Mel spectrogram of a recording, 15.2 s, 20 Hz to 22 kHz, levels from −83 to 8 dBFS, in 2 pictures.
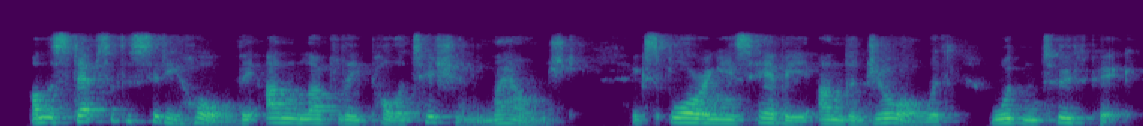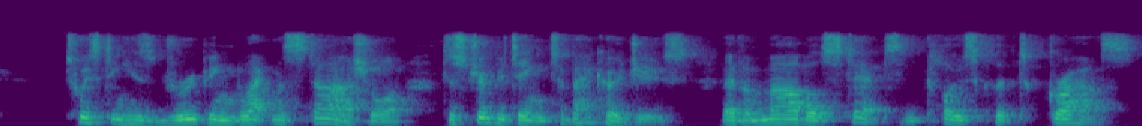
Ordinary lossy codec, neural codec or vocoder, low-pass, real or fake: Opus, 16 kbps; none; 7.2 kHz; real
